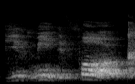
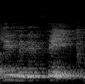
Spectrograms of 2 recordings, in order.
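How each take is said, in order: First: "fork" with an open "aw", slowly; correct pronunciation. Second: Fork turned into "fake"; mispronunciation. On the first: Teacher models what to tell the child, correct pronunciation. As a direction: draw out the vowel in "fork". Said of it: "It's pronounced as fork". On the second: Teacher quotes what not to tell the child, mispronunciation. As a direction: say "fake" with an ay vowel. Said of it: "Don't tell the child". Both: Shown as a demonstration.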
